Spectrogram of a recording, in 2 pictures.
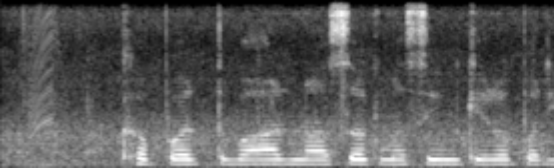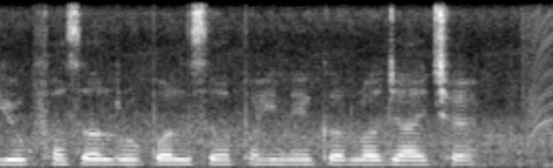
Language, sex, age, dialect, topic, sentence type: Maithili, female, 18-24, Angika, agriculture, statement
